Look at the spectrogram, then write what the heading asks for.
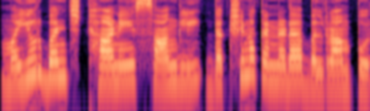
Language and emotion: Sanskrit, neutral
